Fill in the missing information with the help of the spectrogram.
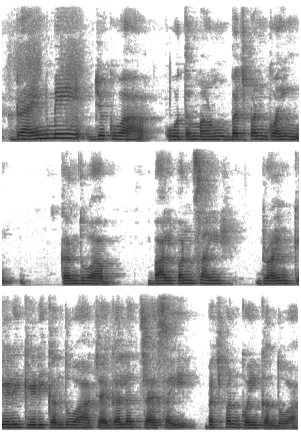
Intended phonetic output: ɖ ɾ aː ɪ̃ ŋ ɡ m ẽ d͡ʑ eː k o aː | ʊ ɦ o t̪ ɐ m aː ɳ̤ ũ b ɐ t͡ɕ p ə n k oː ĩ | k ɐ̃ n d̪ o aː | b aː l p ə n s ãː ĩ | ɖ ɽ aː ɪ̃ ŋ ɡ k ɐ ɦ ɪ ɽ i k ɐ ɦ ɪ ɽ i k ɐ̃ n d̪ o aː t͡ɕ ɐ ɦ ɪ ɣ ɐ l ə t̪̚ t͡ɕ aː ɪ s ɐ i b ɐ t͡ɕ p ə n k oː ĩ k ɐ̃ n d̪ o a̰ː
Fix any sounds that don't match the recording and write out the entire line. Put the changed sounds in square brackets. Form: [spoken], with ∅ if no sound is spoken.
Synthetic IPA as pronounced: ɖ ɾ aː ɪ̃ ŋ ɡ m ẽ d͡ʑ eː k o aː | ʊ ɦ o t̪ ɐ m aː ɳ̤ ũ b ɐ t͡ɕ p ə n k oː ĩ | k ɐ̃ n d̪ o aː | b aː l p ə n s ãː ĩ | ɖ [ɾ] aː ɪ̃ ŋ ɡ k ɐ ɦ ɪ ɽ i k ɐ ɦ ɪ ɽ i k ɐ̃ n d̪ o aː t͡ɕ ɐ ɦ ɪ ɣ ɐ l ə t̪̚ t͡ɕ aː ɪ s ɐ i b ɐ t͡ɕ p ə n k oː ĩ k ɐ̃ n d̪ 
